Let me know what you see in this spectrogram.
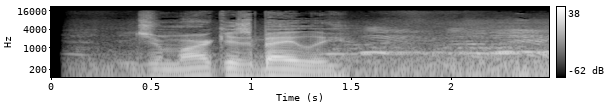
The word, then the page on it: Jer’Marques Bailey: juh MARK iss BAY lee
